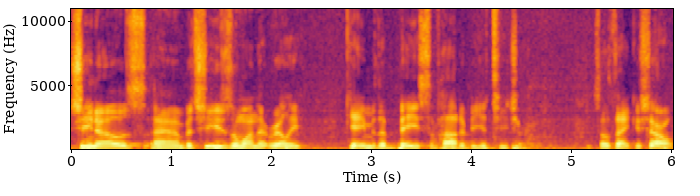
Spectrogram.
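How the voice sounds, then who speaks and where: A man talks at a moderate pace with ordinary pitch variation. His voice sits at a medium pitch. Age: 60s. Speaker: retiring math teacher and coach. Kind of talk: heartfelt farewell speech. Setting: school committee meeting. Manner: unscripted, halting.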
